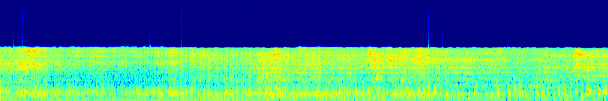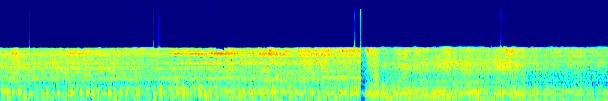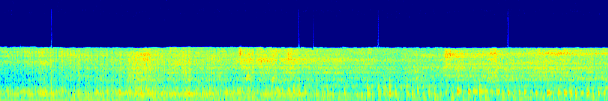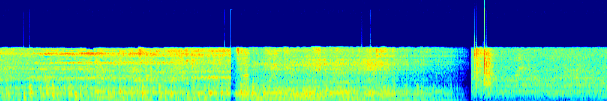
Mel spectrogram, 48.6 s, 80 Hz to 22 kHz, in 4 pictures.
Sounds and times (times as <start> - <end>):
Music: 0.0 - 47.0.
